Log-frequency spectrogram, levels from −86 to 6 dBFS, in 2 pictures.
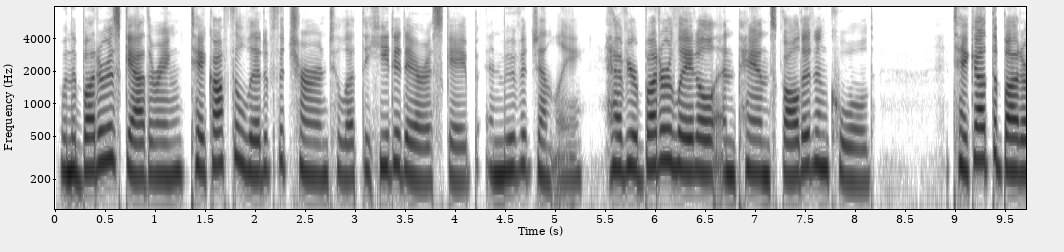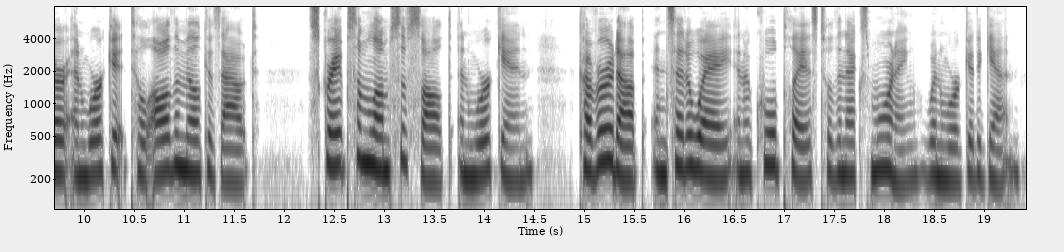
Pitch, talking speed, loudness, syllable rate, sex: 230 Hz, 215 wpm, -18 LUFS, 5.1 syllables/s, female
